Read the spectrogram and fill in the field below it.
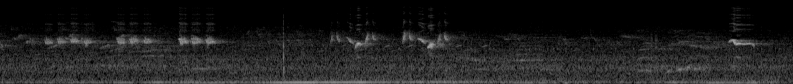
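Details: Spring song of a Northern mockingbird in a South Carolina city neighbourhood, 2008: bursts of harsh buzzy phrases repeated several times, then pauses, with low hum and other background birds.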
